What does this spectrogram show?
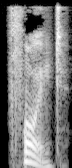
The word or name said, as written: voit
